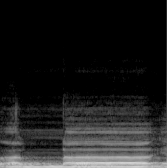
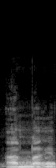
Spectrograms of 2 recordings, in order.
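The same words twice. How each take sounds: First: The final vowel is said long. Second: The final vowel is said short. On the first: It means we. "Beda artinya kalau panjang dan pendek" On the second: It means I. "ini anak pendek nggih"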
